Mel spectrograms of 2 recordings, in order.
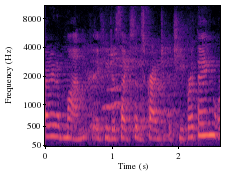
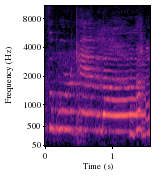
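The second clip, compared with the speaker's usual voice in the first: put-on higher, slow drunk cheer; mock drunken yell; 8 semitones higher, slower than usual. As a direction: imitate a tipsy dad bellowing at a concert. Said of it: "he was literally yelling".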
